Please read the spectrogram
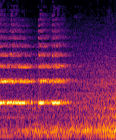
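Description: A single steady, horn-like tone at one pitch, lasting about a second and a half and then cutting off.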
